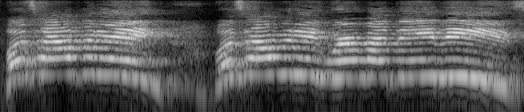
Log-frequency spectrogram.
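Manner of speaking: high, loud panicked cries of a frightened mother. Retold or imitated. Mother on the operating table asking for her babies, panicked and high. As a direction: imitate her frantic fear.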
